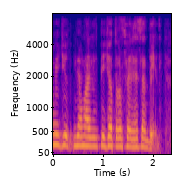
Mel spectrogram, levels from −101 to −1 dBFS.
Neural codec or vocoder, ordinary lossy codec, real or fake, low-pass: codec, 16 kHz, 4 kbps, FreqCodec, smaller model; none; fake; 7.2 kHz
